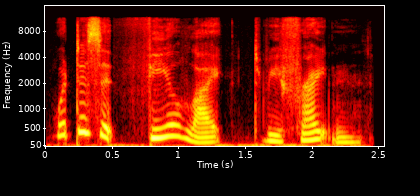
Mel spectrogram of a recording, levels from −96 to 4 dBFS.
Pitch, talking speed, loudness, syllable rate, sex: 210 Hz, 190 wpm, -18 LUFS, 4.8 syllables/s, female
